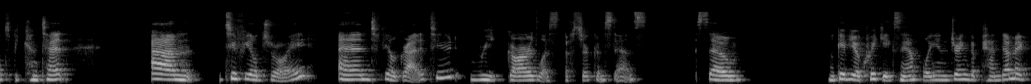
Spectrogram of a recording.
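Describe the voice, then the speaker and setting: Middle-aged woman, native French speaker from France, medium pitch, guest speaker, conversational and reflective talk.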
